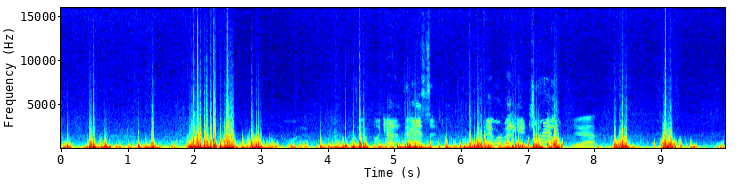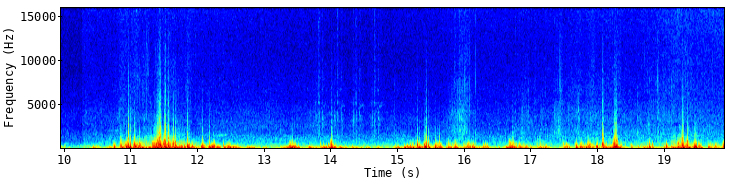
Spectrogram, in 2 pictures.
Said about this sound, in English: There's your tornado right there. Yeah, you can hear it. It really does sound like a whistle.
